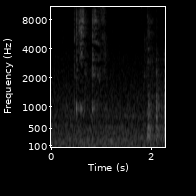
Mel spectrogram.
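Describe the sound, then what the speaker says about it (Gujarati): A spoon clinks and scrapes against a pan as buttermilk is added to gunda curry and stirred, with a few short metallic knocks spread across a quiet background. "મેં છાશ એડ કરી છે"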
